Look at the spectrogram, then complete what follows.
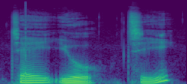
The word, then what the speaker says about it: jug: 이번 단어는 주전자, 항아리 뜻을 가진 J-U-G, jug입니다. jug. J는 지읒 발음, U는 G는 기역 발음. 합쳐서 읽으면 jug가 됩니다.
